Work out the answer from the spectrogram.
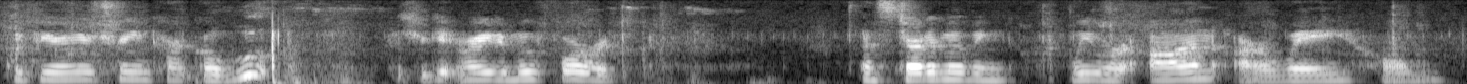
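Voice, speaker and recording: A woman's voice: mid-range voice, moderate pace, muffled recording, slight background noise. A woman reading a children's book aloud expressively, stopping to chat with and question her young listeners. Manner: animated, acts out exclamations, asks listeners questions.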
